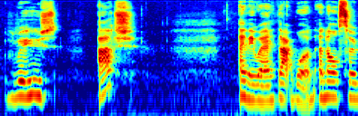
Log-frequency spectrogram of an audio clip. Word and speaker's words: Rouge H: I definitely said I would be interested in the Rouge Ash. Is it Rouge? It's like Rouge H, but I think you pronounce it Rouge Ash.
